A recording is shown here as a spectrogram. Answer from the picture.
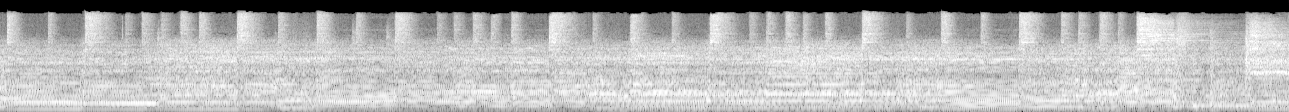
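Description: Rock band playing: strummed electric guitar chords over drums, with regular cymbal hits, all at a steady loud level.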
